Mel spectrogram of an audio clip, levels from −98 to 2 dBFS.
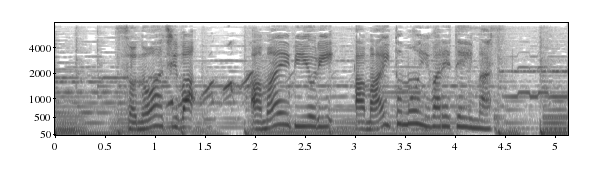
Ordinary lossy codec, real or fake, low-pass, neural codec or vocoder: none; real; 7.2 kHz; none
